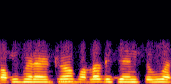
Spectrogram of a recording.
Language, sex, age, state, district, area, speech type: Odia, female, 30-45, Odisha, Jagatsinghpur, rural, conversation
